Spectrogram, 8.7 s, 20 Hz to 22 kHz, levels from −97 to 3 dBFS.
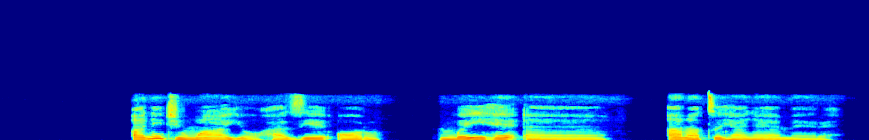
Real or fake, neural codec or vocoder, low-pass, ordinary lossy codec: real; none; 7.2 kHz; AAC, 32 kbps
